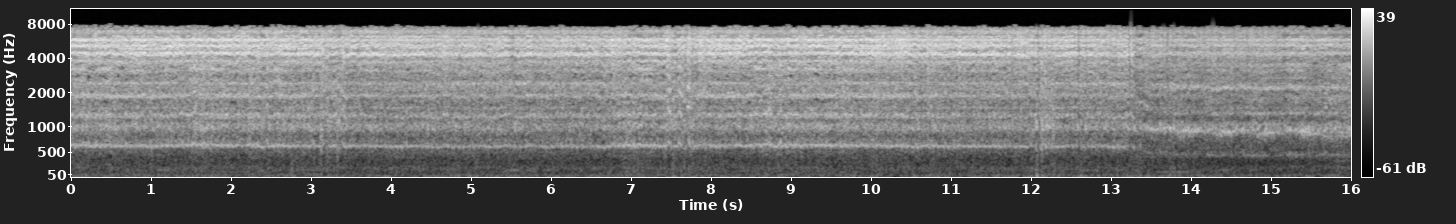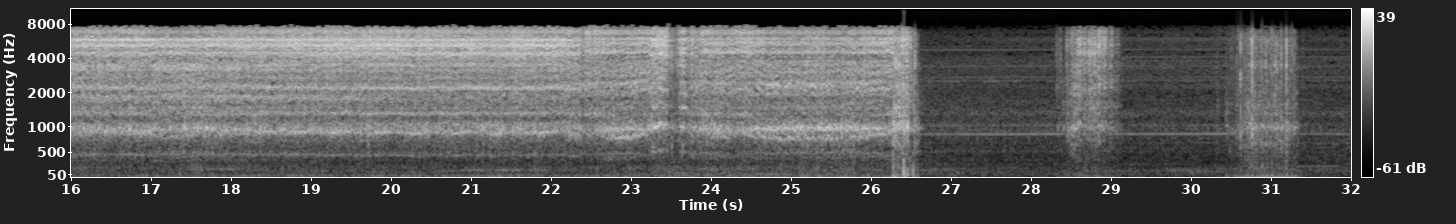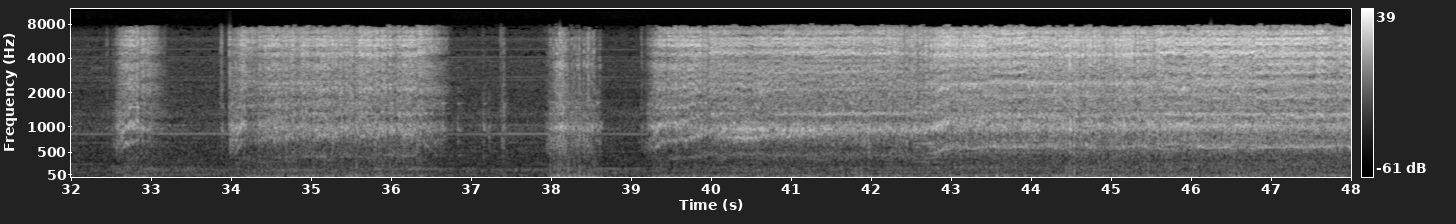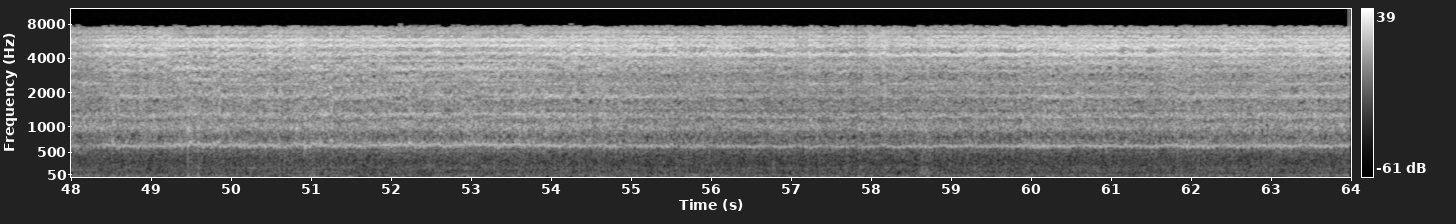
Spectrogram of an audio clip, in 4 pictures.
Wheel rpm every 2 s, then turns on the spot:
160, 170, 160, 160, 160, 160, 150, 120, 120, 120, 110, 120, 110, 40, 30, 10, 10, 90, 30, 30, 110, 140, 160, 160, 160, 160, 160, 170, 160, 160, 160, 160.
30-32 36-38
